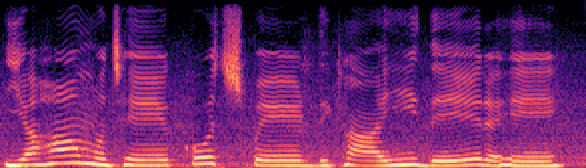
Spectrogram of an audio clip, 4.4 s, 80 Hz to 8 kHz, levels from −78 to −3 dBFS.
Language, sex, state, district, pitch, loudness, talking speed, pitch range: Hindi, female, Madhya Pradesh, Katni, 245 Hz, -10 LUFS, 95 wpm, 225-265 Hz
